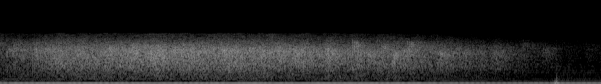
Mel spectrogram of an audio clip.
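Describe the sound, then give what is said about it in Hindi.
Loud audience clapping: a dense, continuous wash of many hands that holds steady, then eases slightly toward the end. “अपने लिए ताली बजाओ जोरदार।”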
